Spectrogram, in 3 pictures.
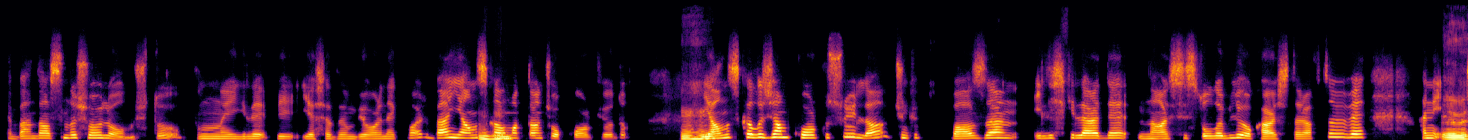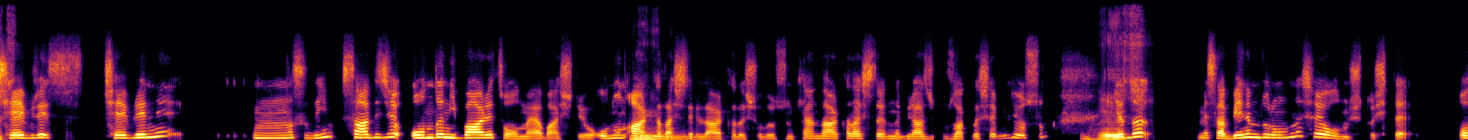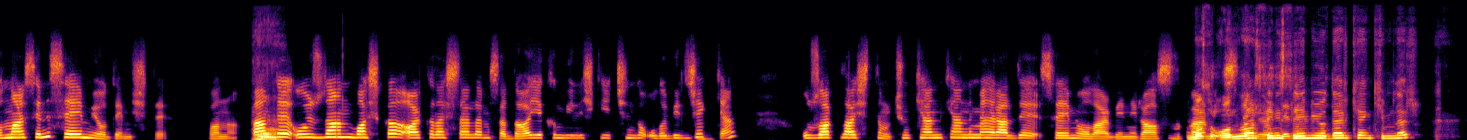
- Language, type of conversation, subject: Turkish, podcast, Bir ilişkiye devam edip etmemeye nasıl karar verilir?
- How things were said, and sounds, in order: tapping; other background noise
